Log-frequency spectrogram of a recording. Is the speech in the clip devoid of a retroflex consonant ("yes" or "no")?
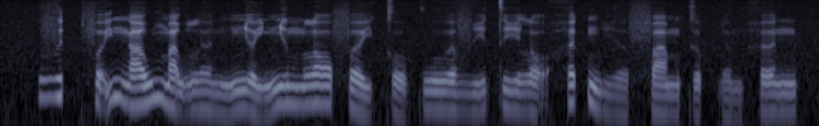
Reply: yes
